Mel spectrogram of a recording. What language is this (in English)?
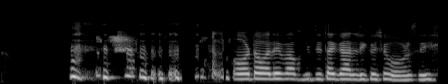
Punjabi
